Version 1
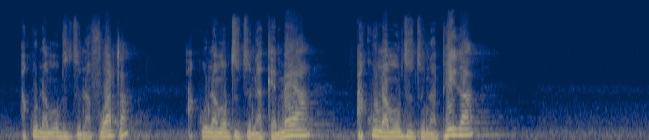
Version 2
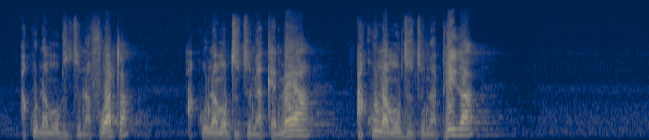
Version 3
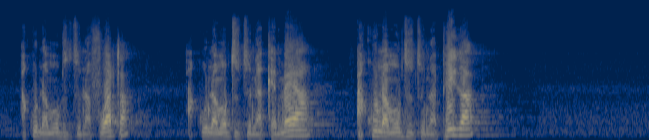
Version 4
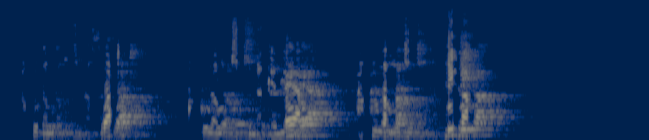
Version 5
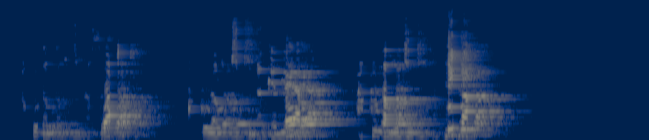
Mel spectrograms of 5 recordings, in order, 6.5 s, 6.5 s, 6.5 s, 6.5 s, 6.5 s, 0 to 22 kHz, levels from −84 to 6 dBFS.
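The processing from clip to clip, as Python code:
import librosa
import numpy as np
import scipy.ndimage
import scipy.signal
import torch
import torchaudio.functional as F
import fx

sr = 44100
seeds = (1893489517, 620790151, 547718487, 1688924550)

y1 = scipy.signal.sosfilt(scipy.signal.butter(2, 720.0, 'highpass', fs=sr, output='sos'), x)
y1 = y1 * librosa.db_to_amplitude(4.0)
y2 = fx.high_shelf(y1, sr, hz=4900.0, db=-9.0)
y3 = fx.bin_expand(y2, sr, power=3.0)
y3 = fx.level_steps(y3, sr, step_db=17)
y3 = fx.rev_plate(y3, sr, seeds[0], rt60_s=0.66, hf_ratio=0.6, predelay_ms=115, drr_db=5.0)
y3 = y3 * librosa.db_to_amplitude(3.0)
y4 = fx.comb_fb(y3, sr, f0_hz=120.0, decay_s=0.68, harmonics='all', damping=0.0, mix_pct=80)
y4 = y4 * librosa.db_to_amplitude(10.5)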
